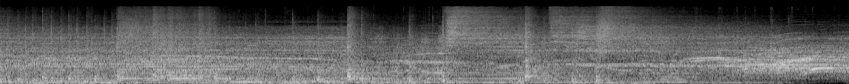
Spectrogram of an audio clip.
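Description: Live rock band playing a loud instrumental passage, the drum kit to the fore with several cymbal crashes over bass and guitar.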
